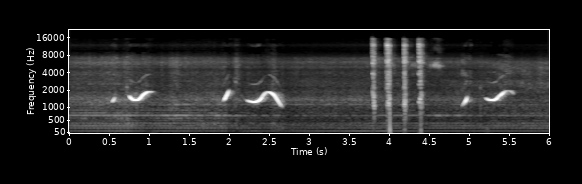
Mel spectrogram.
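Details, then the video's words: A green rose-ringed (ringneck) talking parakeet whistles three clear phrases, each a short pip and then a rising-falling slur, about every two seconds, with a quick run of sharp clicks between them. "Green ringneck talking parrot"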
